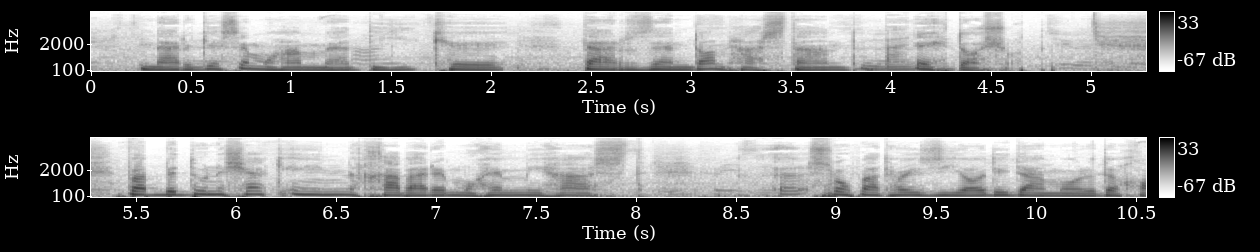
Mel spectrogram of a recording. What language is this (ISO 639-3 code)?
fas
